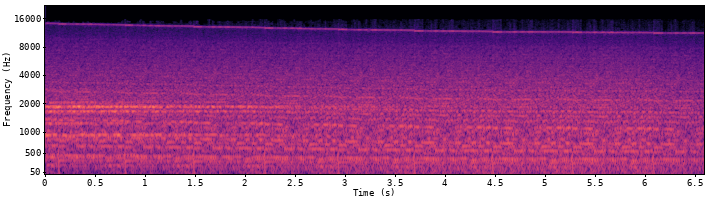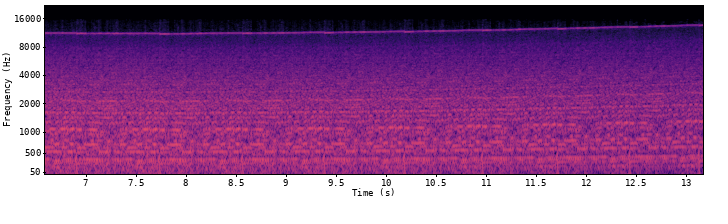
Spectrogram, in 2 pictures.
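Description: Sustained electronic synthesizer drone: many held tones over a hissing noise layer, with a slowly wavering texture, gradually fading.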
